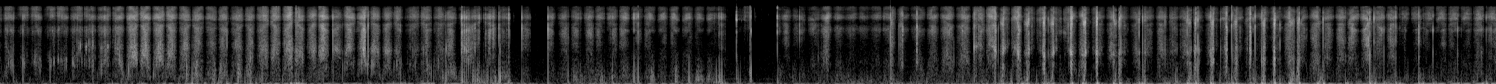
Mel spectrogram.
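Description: A small, hollow white plastic earphone inline microphone remote is gripped and scraped by serrated plastic tweezers. The result is a fast, uneven train of bright, crackly rubbing scrapes with almost no low end. The scraping pauses briefly twice before continuing.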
